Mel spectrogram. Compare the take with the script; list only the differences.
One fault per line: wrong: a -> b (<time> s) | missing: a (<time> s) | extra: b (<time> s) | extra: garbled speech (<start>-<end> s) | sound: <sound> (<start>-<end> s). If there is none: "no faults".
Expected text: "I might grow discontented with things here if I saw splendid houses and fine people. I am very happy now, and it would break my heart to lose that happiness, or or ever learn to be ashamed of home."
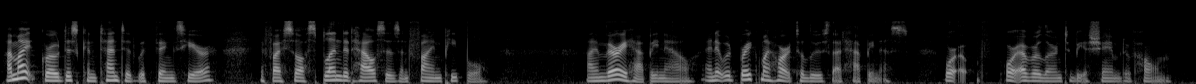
no faults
